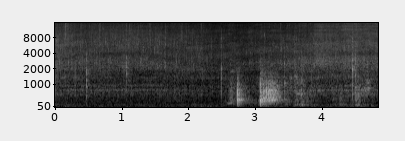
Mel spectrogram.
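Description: Shredded mango and shredded ginger are stirred in a sizzling pan, with a steady frying hiss under a few scraping stir strokes and two louder clattering bursts near the end.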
